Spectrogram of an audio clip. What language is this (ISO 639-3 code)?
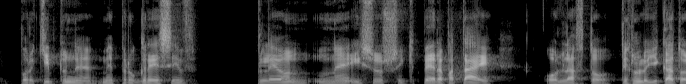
ell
